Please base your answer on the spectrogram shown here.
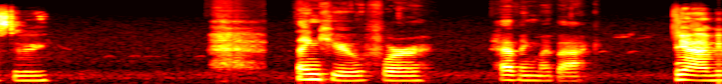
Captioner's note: sighs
